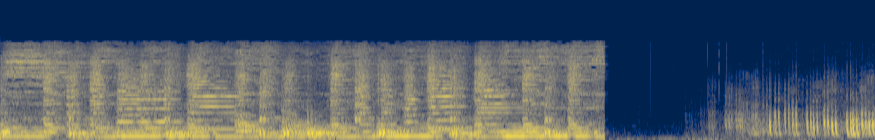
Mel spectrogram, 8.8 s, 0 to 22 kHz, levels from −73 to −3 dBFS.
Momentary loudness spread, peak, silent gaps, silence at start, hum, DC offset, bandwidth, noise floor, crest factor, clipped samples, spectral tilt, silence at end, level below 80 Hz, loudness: 11 LU; -2 dBFS; none; 0 s; none; under 0.1%; 7.6 kHz; -50 dBFS; 16 dB; under 0.1%; -5 dB/octave; 0 s; -26 dBFS; -16 LUFS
